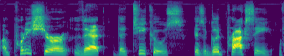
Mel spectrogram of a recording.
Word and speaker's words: TIKUS: One quick comment, the Malay and Indonesian word for mouse is actually pronounced tikus, and it's spelled like it's pronounced tycus, which is the name of this device.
